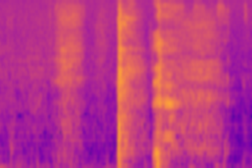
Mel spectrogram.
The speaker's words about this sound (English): Excuse me, I have a cough this week. Too much juuling.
